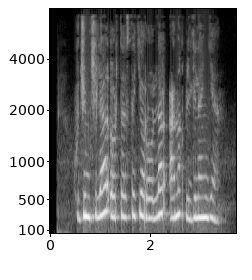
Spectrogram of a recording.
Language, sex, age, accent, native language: Uzbek, female, 18-24, Buxoro, Uzbek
